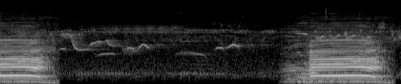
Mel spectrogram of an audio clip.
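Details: Cows returning in the morning from the field to the pen give long, harmonically rich moos, one at the start and another near the end.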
